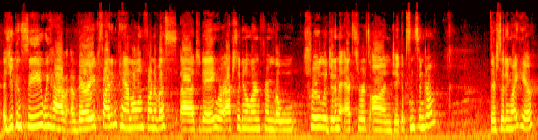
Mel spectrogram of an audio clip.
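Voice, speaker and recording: A woman's voice: fairly high pitch, normal speed. A woman moderating a conference panel, friendly and organized as she explains things to the audience. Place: conference hall. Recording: echoey hall with background noise.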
